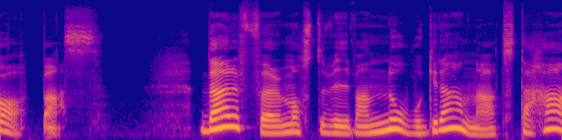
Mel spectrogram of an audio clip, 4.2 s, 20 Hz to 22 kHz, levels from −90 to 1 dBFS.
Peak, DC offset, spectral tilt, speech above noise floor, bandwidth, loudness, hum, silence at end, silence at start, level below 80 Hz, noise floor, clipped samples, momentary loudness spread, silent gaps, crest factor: -6 dBFS; under 0.1%; -5 dB/octave; 35 dB; 18 kHz; -25 LUFS; none; 0 s; 0 s; -70 dBFS; -60 dBFS; under 0.1%; 13 LU; none; 20 dB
